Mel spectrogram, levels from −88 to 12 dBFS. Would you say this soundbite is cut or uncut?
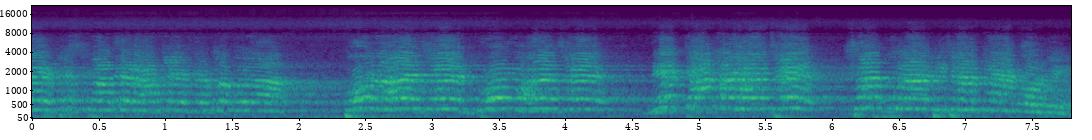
uncut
